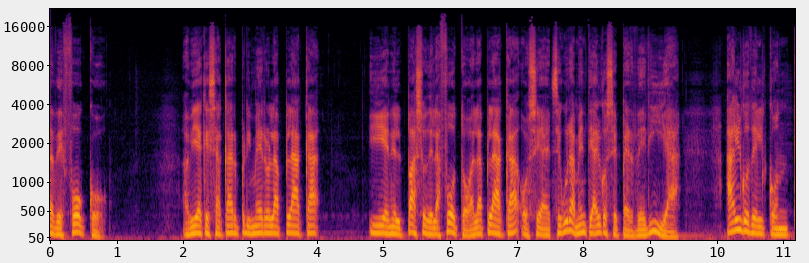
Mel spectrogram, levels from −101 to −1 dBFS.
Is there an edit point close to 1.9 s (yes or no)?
no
